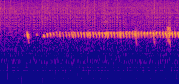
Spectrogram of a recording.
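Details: Quail call: one sharp chip, then a fast, even trill of clicking notes that holds a steady pitch and grows louder to the end.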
